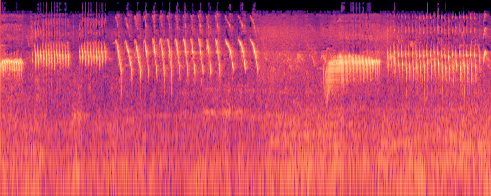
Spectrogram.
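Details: Canary singing, meant to coax young canaries into song: steady buzzy high tones, a fast series of sharp descending sweeps, a long bright sustained note, then a rapid trill.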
